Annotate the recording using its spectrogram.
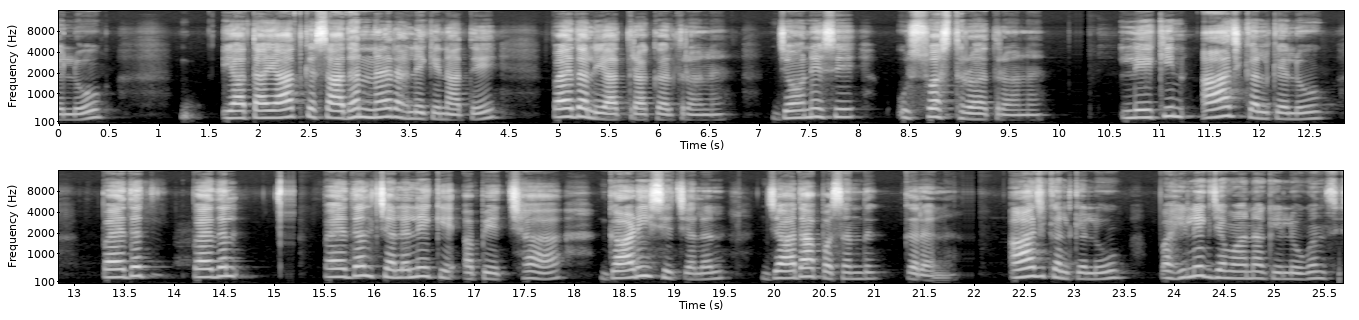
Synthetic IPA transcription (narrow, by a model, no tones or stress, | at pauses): eloːɡ | jaːt̪ajaːt̪kesaːd̪ʱənːəɾəɦlekenaːt̪e | pɛːd̪əljaːt̪ɾakəɾət̪ɾəɦlẽ | d͡ʒəːnese | ʊswəst̪ʰɾəɦət̪ɾəɦlẽ | leːkɪnaːd͡ʒkəlkeloːɡ̚ | ɛːd̪ə | ɛːd̪əl | pɛːd̪əlt͡ʃəllekeəpeːkʃʰa | ɡaːɽiset͡ʃələl | d͡ʒjaːd̪apəsə̃nd̪ | kəɾən | aːd͡ʒkəlkeloːɡ̚ | pəɦɪlekd͡ʒəmaːnakeloːɡəns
